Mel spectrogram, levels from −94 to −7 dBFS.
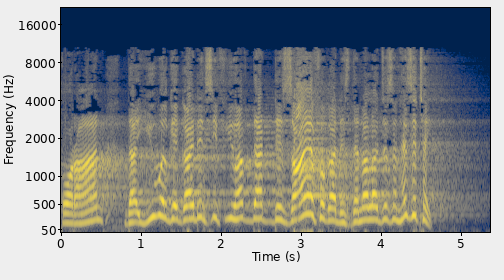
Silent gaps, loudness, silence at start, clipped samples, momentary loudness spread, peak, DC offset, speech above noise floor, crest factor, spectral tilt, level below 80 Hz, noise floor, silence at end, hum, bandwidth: none; -14 LUFS; 0 s; under 0.1%; 10 LU; 0 dBFS; under 0.1%; 30 dB; 14 dB; -4.5 dB/octave; -52 dBFS; -45 dBFS; 0.5 s; none; 11 kHz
